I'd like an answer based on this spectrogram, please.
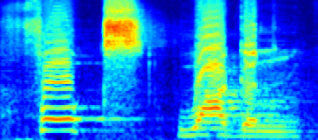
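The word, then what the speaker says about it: Volkswagen: वी से, वी को German में हम प्रोनाउंस करते हैं एफ, तो ये होगा फोक्सवागन।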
